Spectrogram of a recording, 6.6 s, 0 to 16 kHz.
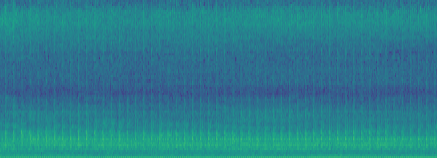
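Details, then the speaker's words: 2008 Renault Logan 1 at idle after a cold start: a light rustling tick at about eighty a minute appears about 1:25 after starting, grows, later fades, audible in the cabin; engine ticking noise, source unknown. "То ли стук, то ли шелест, не поймёшь."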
